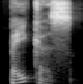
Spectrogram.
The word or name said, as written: Baker's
